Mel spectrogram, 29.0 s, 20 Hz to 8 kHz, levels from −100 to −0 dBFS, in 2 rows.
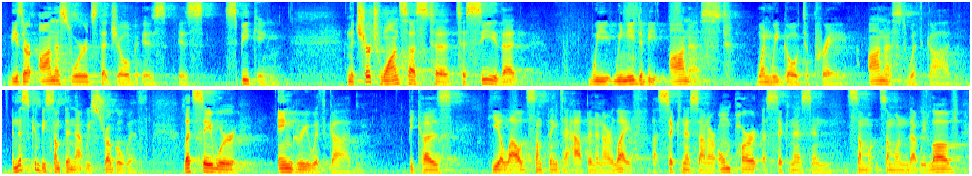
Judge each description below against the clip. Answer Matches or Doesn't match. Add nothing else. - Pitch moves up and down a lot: Doesn't match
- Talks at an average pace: Matches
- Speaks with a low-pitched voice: Matches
